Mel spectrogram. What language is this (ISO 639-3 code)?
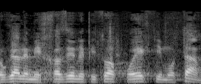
heb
